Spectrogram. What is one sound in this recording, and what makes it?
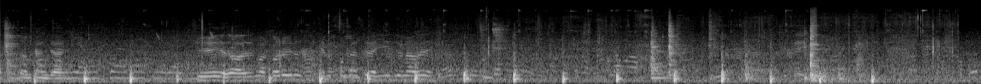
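Horse hooves clop steadily at a walk.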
